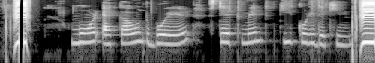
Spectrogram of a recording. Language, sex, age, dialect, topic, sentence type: Bengali, female, 18-24, Rajbangshi, banking, question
